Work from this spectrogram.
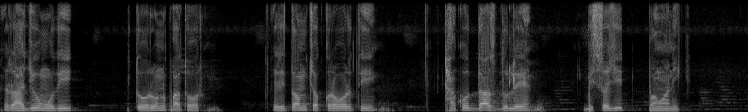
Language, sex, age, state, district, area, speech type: Bengali, male, 18-30, West Bengal, Uttar Dinajpur, urban, spontaneous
